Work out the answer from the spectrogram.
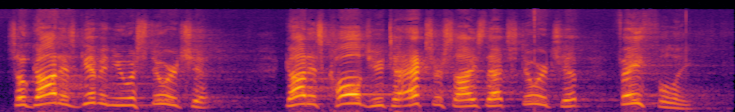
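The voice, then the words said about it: Non-native, foreign accent. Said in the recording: “everybody knows from my accent that I'm not from here originally”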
